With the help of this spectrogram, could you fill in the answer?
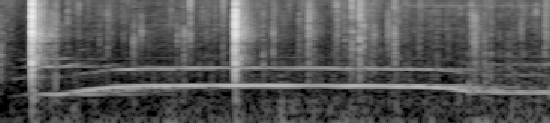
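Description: A lone wolf howls in one long, steady note that rises, holds and slowly falls away, with a couple of sharp cracks or snaps punctuating it.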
